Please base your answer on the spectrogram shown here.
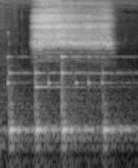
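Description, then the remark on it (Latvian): A child imitates a snake with one steady, breathy hiss lasting just over a second, fairly loud, over a faint, regularly pulsing tone in the background. “Bērniem iemācīts kaut kas, ka tās čūskas šņāts ļoti nu, precīzi.”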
